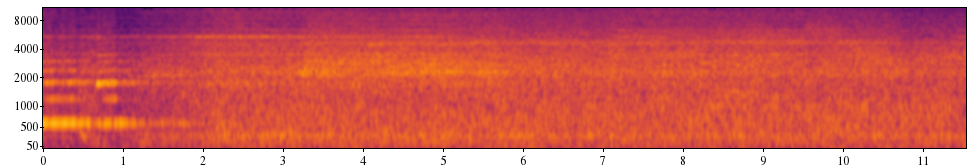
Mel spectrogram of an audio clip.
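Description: A train of coaches rolling slowly past on curved track, a steady rumble and hiss of wheels on rail. A train sounds one loud single-note warning for about a second at the very start.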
